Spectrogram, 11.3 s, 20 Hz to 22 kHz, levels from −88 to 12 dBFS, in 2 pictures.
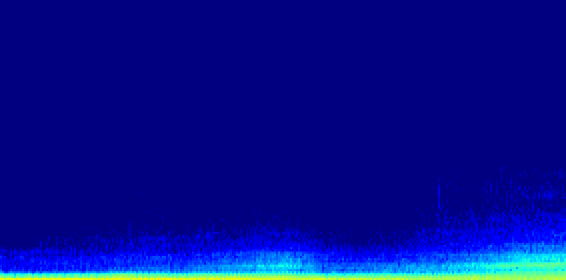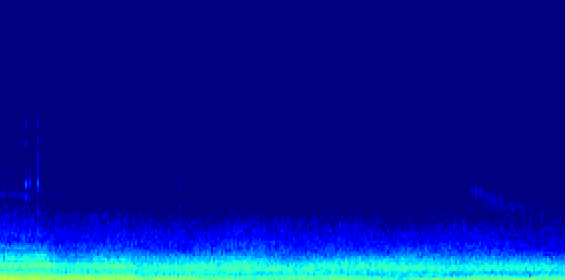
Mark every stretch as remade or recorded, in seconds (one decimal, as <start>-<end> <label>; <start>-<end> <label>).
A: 0.0-3.1 recorded; 3.1-3.9 remade; 3.9-9.5 recorded; 9.5-10.1 remade; 10.1-11.3 recorded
